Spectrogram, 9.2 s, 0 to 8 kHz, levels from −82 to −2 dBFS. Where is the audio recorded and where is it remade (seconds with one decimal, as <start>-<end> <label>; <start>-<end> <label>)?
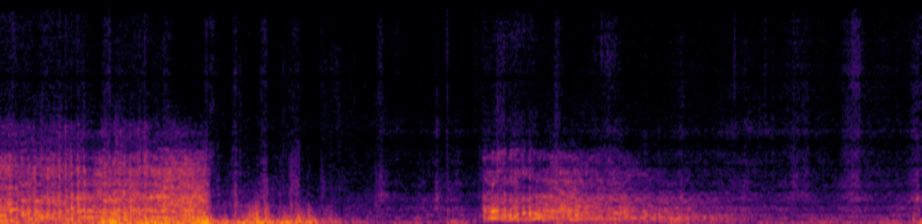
0.0-1.8 remade; 1.8-3.8 recorded; 3.8-9.2 remade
